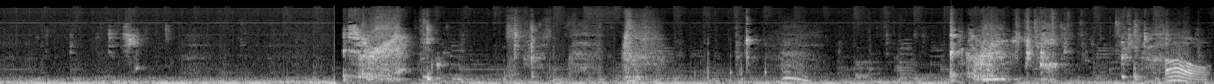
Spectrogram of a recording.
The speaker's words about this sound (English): Oh. There's just chunks in there you can hear. You can hear the chunks splashing in the toilet.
